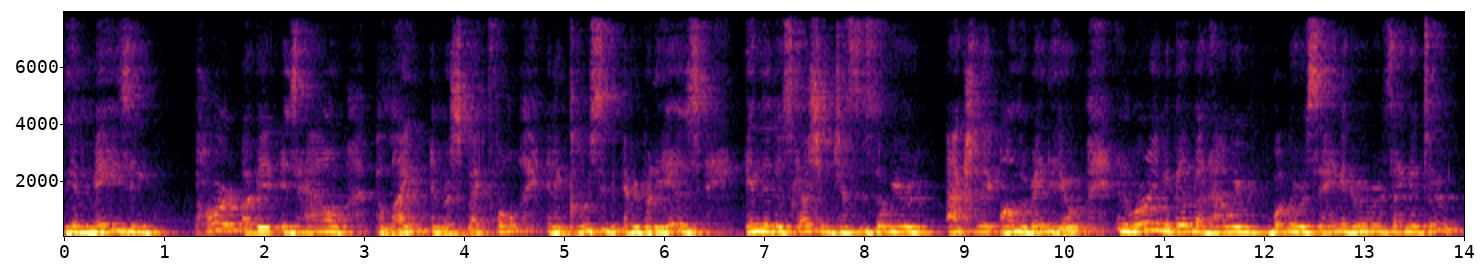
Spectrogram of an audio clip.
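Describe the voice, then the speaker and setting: A man's voice: high-pitched, steady tone, normal speed, dark tone. A man answering questions as a guest in a live interview, speaking in an earnest, enthusiastic way. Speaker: guest, listener group founder. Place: heard through theatre speakers by live link. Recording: very echoey hall, far from mic.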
